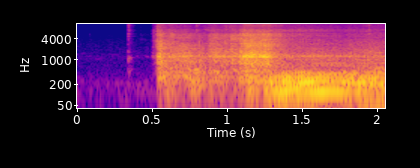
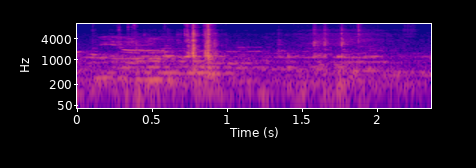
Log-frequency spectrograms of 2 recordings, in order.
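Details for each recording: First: Kia Sephia Timor DOHC injection, warm at normal operating temperature, battery now steady at 12 V after earlier weak-battery no-crank: brief brisk crank, engine catches right away, revs and settles; normal start. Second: Timor DOHC (Kia Sephia S515i) key start: the solenoid buzzes and chatters with heavy clunks but the starter won't crank. The battery is flat, confirmed beforehand with a digital voltmeter.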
